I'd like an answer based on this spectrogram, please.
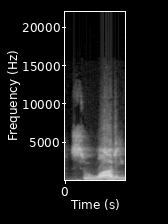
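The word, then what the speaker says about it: Suwanee: about that he goes there's suwani which is s-u-w-a-n-e-e but he goes that's three syllables so he just shortened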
